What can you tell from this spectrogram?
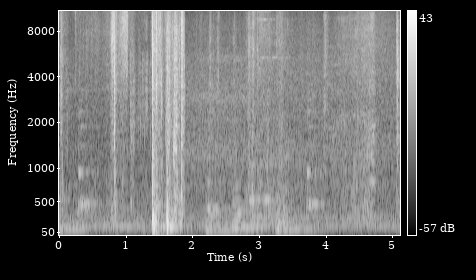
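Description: Background music with low sustained notes, and a loud, brief noisy rush about a second and a half in.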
